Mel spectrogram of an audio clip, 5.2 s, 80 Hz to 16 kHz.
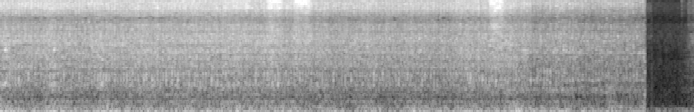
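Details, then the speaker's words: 1992 Chevy Silverado 350 TBI: deep, uneven idle with an irregular lumpy pulse, misfiring around 1300-1500 rpm but fine at wide open throttle; suspected leaking negative-back-pressure EGR valve diaphragm, gasket found cooked. "Alright, and just to say, like, it under load, like wide open throttle, it seems fine. But at that low RPM, there is a misfire. I know there is."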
